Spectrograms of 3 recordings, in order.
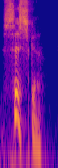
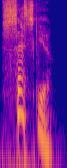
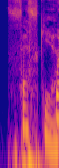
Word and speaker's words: CSKA: Some people say Cisca. – Yes. – But Alan Pards, he said it's pronounced Seskia. – Seskia.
